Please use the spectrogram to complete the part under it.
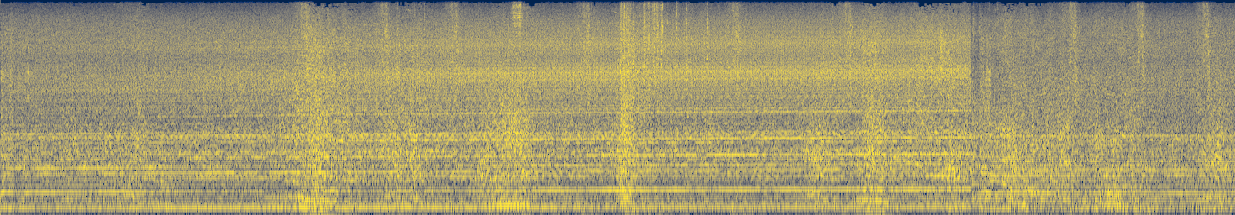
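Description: A sports car engine hums steadily as the car speeds along.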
